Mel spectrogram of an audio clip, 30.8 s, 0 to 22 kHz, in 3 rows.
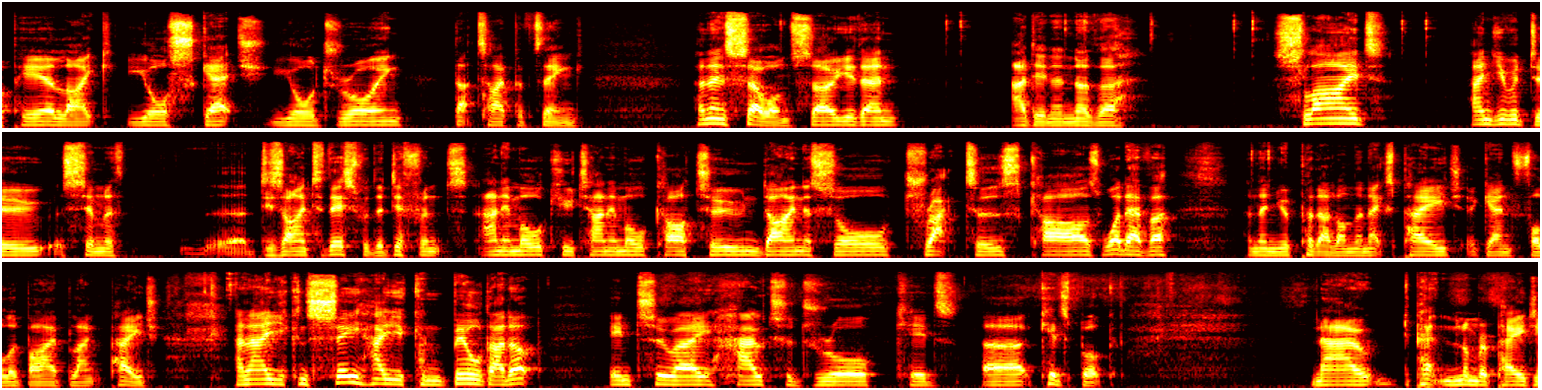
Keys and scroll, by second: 7.7 BackSpace, 8.9 BackSpace.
